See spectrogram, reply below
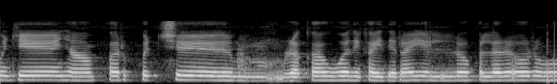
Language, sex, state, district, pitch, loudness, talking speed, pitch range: Hindi, female, Bihar, West Champaran, 195 Hz, -14 LUFS, 160 wpm, 185-200 Hz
